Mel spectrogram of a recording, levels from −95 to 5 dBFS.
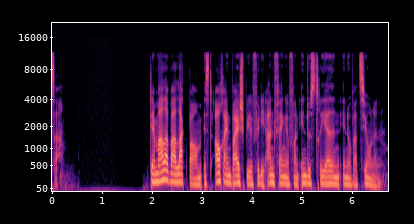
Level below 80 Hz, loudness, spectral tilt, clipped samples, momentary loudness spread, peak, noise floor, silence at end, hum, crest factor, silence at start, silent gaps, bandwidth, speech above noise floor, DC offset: -48 dBFS; -20 LUFS; -5 dB/octave; under 0.1%; 9 LU; -4 dBFS; -70 dBFS; 0.15 s; none; 18 dB; 0 s; none; 12 kHz; 50 dB; under 0.1%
